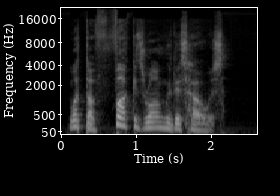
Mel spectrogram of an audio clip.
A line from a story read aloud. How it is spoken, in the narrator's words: bellowed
